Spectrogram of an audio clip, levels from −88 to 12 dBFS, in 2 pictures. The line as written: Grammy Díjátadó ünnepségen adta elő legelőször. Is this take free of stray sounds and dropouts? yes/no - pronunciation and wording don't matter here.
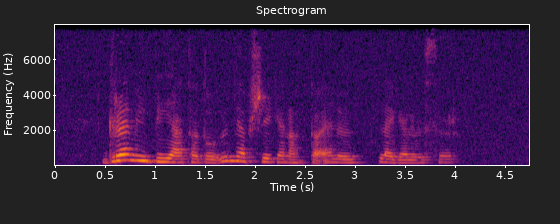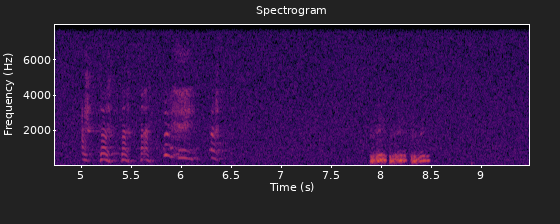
no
